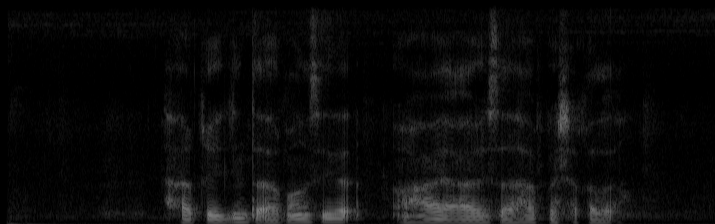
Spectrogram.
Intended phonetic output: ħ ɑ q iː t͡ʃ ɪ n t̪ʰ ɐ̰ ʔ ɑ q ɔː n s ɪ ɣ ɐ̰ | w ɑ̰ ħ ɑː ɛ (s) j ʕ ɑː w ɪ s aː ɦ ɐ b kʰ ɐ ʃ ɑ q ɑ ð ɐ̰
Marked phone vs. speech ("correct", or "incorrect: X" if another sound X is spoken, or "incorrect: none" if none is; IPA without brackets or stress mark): incorrect: none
